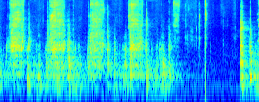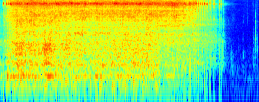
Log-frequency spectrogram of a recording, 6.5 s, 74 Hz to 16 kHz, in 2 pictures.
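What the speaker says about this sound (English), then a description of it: "Using a 10mm socket, we're going to remove the nut for the bracket" A 10mm socket on a ratchet works a bracket nut loose under the hood of a 2007-2017 Ford Expedition: quick rhythmic ratchet clicks in bursts, then a loud, steady whirring run of about three seconds, close and unaccompanied.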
